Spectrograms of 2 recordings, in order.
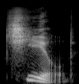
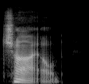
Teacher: the pronunciation of the i in Old English would have been e so c i l d would have been chield instead of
